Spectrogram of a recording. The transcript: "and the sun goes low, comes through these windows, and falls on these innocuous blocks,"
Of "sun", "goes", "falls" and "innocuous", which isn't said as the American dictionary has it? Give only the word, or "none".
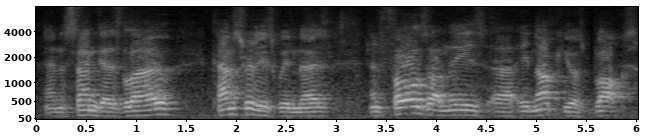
none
